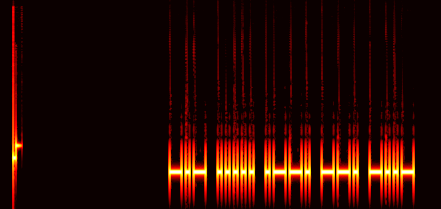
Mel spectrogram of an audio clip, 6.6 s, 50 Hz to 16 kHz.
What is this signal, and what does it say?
Morse code, heard as a keyed tone, about 20 wpm, 700 Hz. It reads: K5PGX
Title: USA Call Signs - 5 Characters - Repeated 2x - 20wpm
